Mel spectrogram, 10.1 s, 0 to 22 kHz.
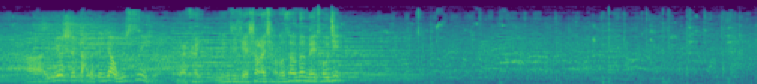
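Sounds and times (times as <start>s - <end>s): arena background noise: 4.3s - 10.0s.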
